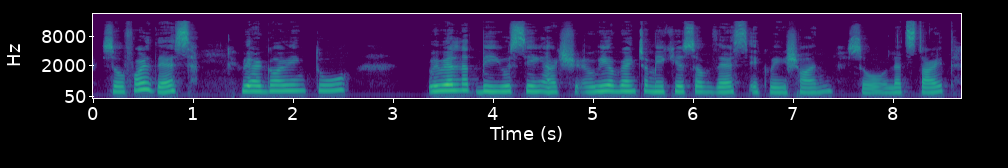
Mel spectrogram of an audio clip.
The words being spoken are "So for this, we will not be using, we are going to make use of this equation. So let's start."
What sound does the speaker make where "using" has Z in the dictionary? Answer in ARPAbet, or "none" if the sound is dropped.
S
